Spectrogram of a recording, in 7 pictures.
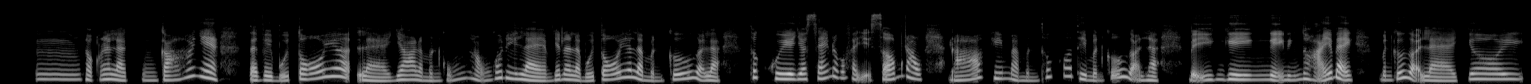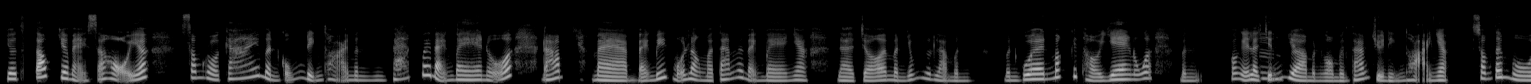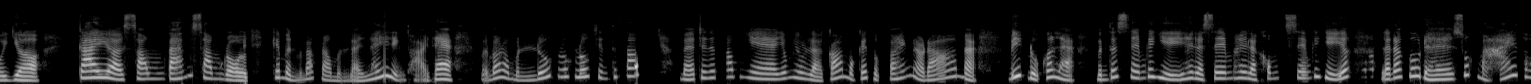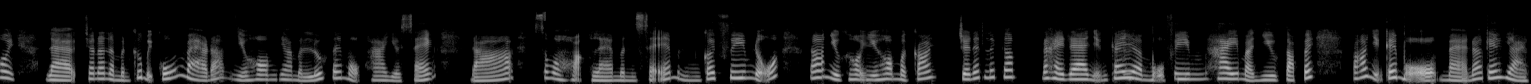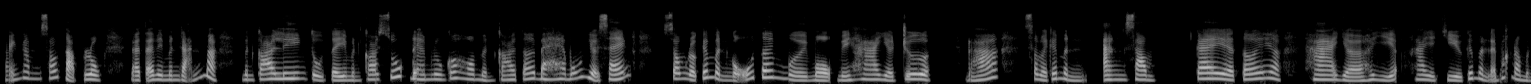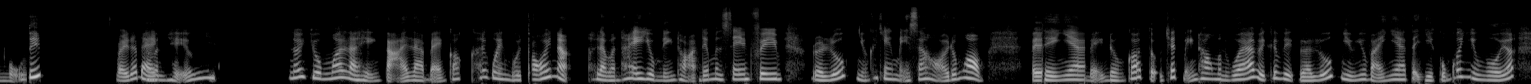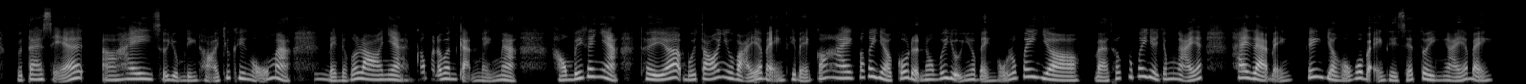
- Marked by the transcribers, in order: tapping; other background noise; "Netflix" said as "nét líc"
- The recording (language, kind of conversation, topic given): Vietnamese, advice, Ngủ trưa quá lâu có khiến bạn khó ngủ vào ban đêm không?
